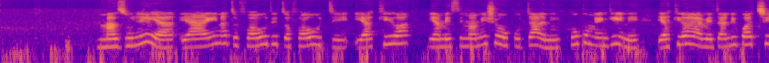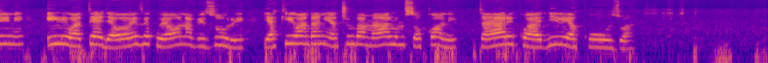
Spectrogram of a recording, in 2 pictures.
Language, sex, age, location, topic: Swahili, male, 25-35, Dar es Salaam, finance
